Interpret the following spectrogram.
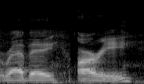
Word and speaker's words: Rave RE: Well, I currently, before I got onto the Rave RE, is the way you pronounce it, I was riding a 21 Renegade XRS.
